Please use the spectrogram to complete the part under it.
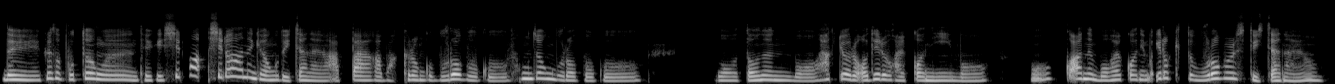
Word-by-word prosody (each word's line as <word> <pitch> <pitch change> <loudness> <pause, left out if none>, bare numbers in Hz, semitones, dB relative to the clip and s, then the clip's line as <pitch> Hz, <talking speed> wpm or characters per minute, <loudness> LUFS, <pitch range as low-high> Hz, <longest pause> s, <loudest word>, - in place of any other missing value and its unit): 네. 215 -3 +4
그래서 275 +5 0
보통은 225 -4 +2
되게 195 -1 -2
싫어 355 - -5 0.2
싫어하는 360 -4 +1
경우도 205 -6 +2
있잖아요. 175 -1 -2
아빠가 190 +1 -2
막 180 0 -12
그런 205 -2 0
거 195 - -5
물어보고 185 -5 +1
성적 265 +4 +2
물어보고 170 -4 -4 0.7
뭐 180 -1 -3
"너는 195 0 +2
뭐 165 -1 -4
학교를 235 +1 +1
어디로 220 +3 +2
갈 185 -3 -5
거니?" 180 0 0
뭐 165 +2 -5 0.4
어 255 +2 -2
"과는 255 -3 +4
뭐 190 0 0
할 215 - +1
거니?" 220 0 -2
뭐 215 - -2
이렇게 280 +1 -2
또 220 - -2
물어볼 265 +8 +3
수도 250 -5 -6
있잖아요. 175 +2 -1
200 Hz, 330 characters per minute, -23 LUFS, 180-230 Hz, 0.7 s, 네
